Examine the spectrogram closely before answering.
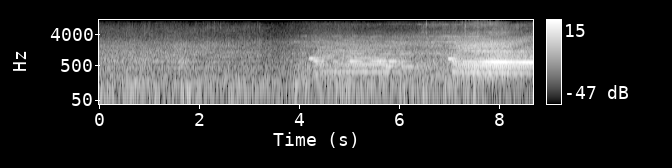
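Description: Three-rail O-scale model freight train rolling along the track, then a model diesel locomotive's onboard sound system blows a multi-note air horn: one blast about four seconds in and a second, louder one starting about three seconds later and still sounding at the end.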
